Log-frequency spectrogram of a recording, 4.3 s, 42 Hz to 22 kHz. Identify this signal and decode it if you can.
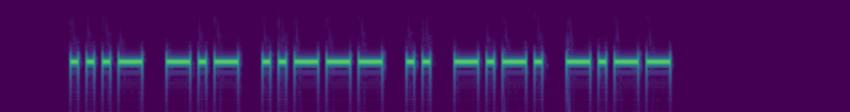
Morse code, heard as a keyed tone, about 30 wpm, 700 Hz. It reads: VK2ICY
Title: DXCC-100 Call Signs - 6 Characters - 30wpm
